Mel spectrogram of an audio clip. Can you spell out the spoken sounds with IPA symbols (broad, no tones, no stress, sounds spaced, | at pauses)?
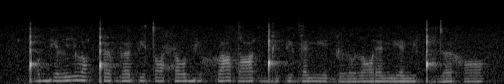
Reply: ɡ͡ǃ ɔ bʲ ɛ l i l ɔ ǃ œ b œ pʲ ɐ t ɔ ħ o bʲ o h ʊ dˤ o ɡ͡ǃ i pʲ ʊ ɡ ɛ mʲ e ɡ ʏ l ʊ l ɔ ɾ ɛ mʲ ɛ mʲ ɔ ɡ͡ǃ ɔ d œ h ɔ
